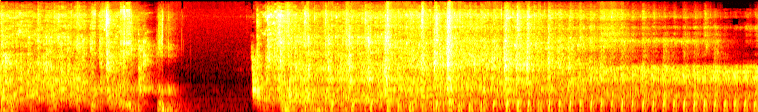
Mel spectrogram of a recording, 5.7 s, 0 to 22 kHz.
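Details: DK2 18-inch gas trencher: after a brief cutout the small engine settles into a steady, even chug of about three beats a second, running normally.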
